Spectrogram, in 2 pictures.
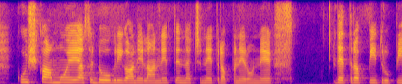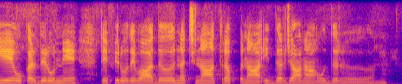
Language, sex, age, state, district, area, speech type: Dogri, female, 18-30, Jammu and Kashmir, Samba, rural, spontaneous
